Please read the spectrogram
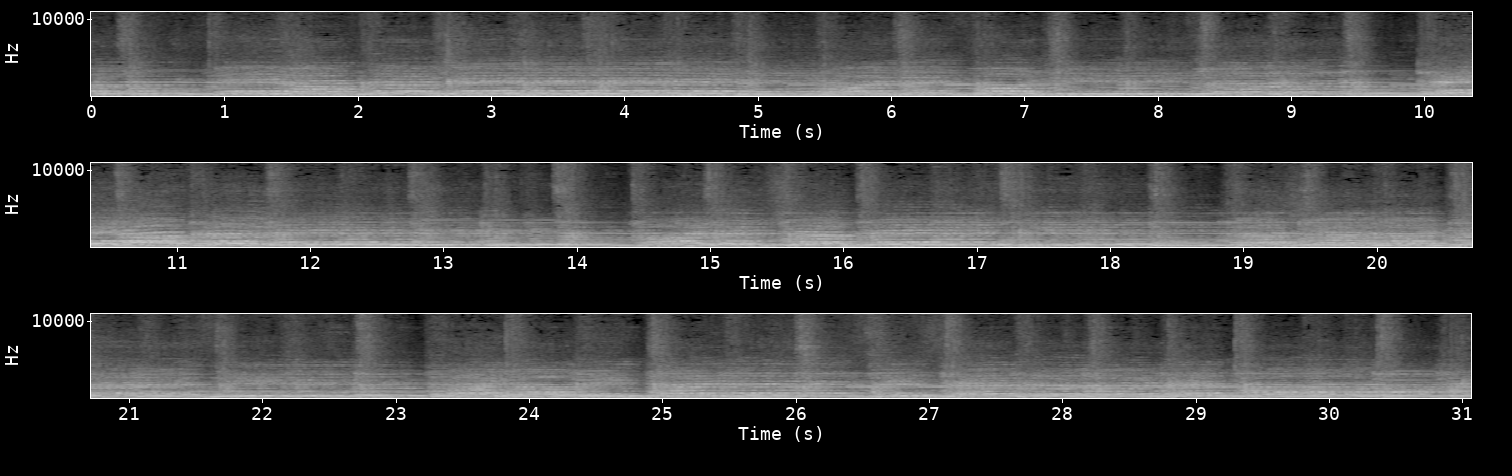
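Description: A choir singing worship music, several voices holding and moving between sustained notes without a break.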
